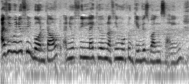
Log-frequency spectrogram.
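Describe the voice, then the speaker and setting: A woman talks at a fairly quick pace with a fairly high pitch. Noticeable background noise runs under her voice. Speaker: podcast guest, from a family of singers and actors. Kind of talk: casual interview chat.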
